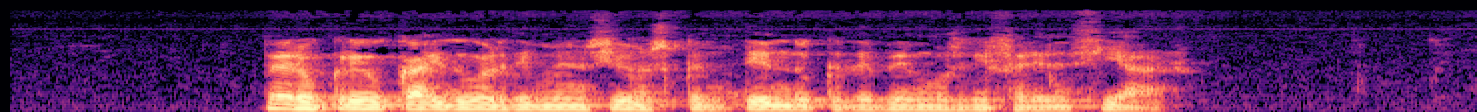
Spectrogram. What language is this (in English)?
Galician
